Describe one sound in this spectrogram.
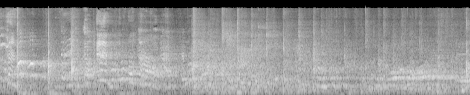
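Footsteps patter on a hard floor in an echoing hallway.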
